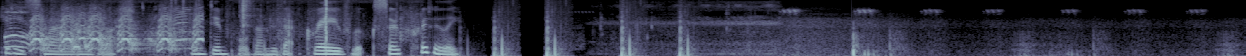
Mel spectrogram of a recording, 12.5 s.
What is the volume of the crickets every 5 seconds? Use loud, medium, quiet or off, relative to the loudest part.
off, loud, medium.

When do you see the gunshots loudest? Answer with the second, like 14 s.
3 s.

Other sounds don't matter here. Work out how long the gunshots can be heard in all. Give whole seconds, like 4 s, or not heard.
2 s.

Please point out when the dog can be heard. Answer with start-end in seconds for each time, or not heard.
0.1-2.0.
